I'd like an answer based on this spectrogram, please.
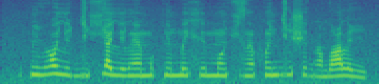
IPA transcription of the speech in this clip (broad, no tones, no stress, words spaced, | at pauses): pĩ ɦɔlʲo ɟə çalʲə lɛ̃ mokɾĩmɪxʲo mõçzə̃ fə̃ ɟiʃɪ ɡĩdˤili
